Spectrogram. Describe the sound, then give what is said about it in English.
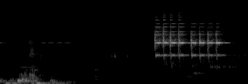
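A phone's electronic ringtone suddenly chimes, a loud, bright, rapidly pulsing warble lasting under a second, preceded by a soft low thump and a brief quiet pause. “Oh, where's the phone? Oh, there it is. it's 1:11. Time to end the video.”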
